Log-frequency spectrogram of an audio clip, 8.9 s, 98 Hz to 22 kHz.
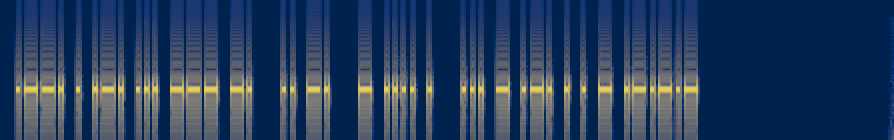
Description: Morse code, heard as a keyed tone, about 28 wpm, 700 Hz. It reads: PERSON IN THE STREET.
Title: Sentences from Top 1000 Words - Review Part 3 - 28wpm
